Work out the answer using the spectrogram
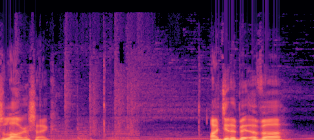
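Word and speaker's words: Zalaegerszeg: Because the I is actually, from what I've been told, not actually part of the name. That's just like a thing that's there. So I think it's pronounced Zalagaseg.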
